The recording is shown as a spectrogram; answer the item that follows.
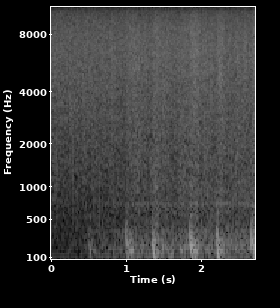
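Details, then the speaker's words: Regular paired low thumps of a normal heartbeat at about 70 beats a minute, as heard through a stethoscope at examination, over faint 16mm film hiss. "the sound you hear is the most important sound on Earth it is the sound of a heartbeat the sound of light this is what the doctor hears through a stethoscope at examination"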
